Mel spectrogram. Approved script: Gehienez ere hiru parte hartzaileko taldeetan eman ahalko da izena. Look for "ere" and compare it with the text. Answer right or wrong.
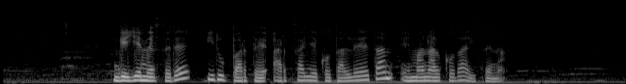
right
